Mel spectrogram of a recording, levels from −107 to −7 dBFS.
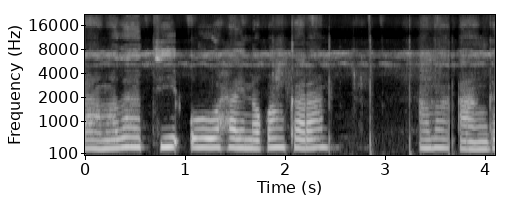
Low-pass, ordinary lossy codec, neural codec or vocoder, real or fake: none; none; vocoder, 44.1 kHz, 128 mel bands, Pupu-Vocoder; fake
